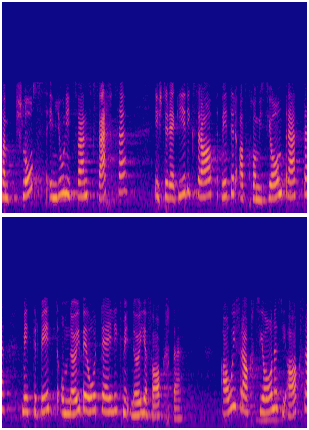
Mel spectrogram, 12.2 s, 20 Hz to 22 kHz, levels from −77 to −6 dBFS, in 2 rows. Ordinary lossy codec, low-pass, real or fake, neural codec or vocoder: none; 5.4 kHz; real; none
